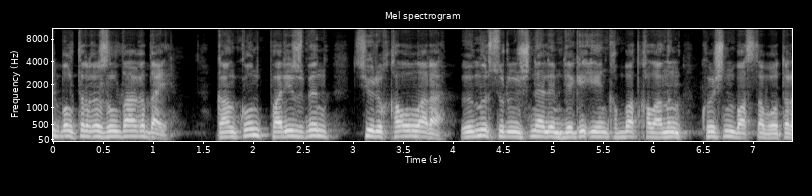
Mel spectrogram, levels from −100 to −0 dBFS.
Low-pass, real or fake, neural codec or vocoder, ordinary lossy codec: none; fake; vocoder, 22.05 kHz, 80 mel bands, WaveNeXt; none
